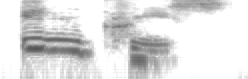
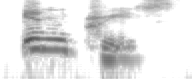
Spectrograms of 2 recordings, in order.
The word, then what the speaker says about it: increase: So what you need to remember is for a noun, typically we stress the first syllable. So when we say increase, we say increase, increase. The increase of finance this year is very disappointing. The increase, so the stress is in, okay? However, when you talk about the verb, the stress is in the second syllable.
